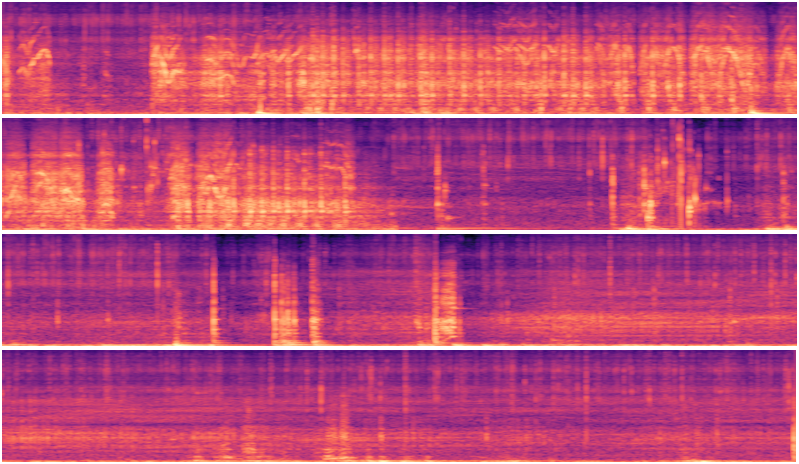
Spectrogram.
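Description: Water rushing and gurgling around an underwater camera mounted on a speargun, loud for about the first eleven seconds. It is then quieter, with several sharp knocks and splashes as a speared fish is handled at the surface.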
